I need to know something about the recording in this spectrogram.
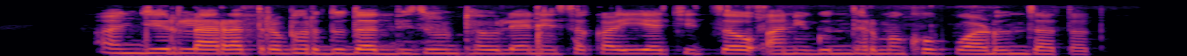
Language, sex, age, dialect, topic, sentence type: Marathi, female, 25-30, Northern Konkan, agriculture, statement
